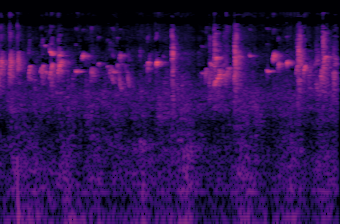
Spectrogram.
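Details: European goldfinch of the Major type in an aviary, trying a marigold snack. Soft, fast twittering of short tinkling chirps comes in loose bursts over faint background noise.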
